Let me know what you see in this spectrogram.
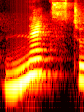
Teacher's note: é claro que você vai juntar, vai fazer um T só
